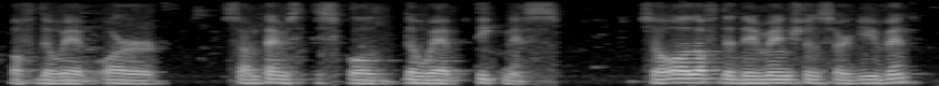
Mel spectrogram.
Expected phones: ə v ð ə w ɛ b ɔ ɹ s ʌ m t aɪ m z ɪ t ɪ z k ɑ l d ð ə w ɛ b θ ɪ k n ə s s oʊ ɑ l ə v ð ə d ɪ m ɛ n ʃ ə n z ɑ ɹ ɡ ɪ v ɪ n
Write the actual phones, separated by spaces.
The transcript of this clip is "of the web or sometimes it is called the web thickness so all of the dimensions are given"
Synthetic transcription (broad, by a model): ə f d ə w ɛ b ɔ ɹ s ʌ m t aɪ m s ɪ t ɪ s k ɑ l d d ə w ɛ b t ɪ k n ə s s oʊ ɑ l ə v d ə d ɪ m ɛ n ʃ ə n s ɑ ɹ ɡ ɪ v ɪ n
